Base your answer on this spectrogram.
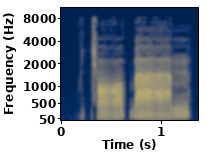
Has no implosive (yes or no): no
